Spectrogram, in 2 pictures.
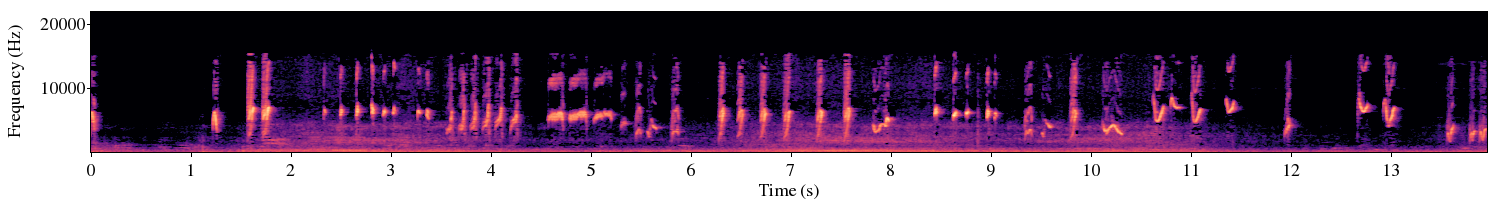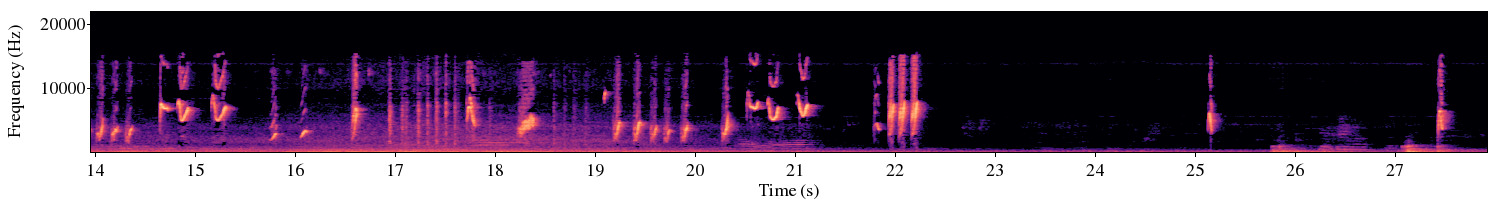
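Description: Kolibri ninja sunbird singing: rapid runs of short, high-pitched chirps and trills in bursts, with a brief pause near the middle and few notes in the last few seconds.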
